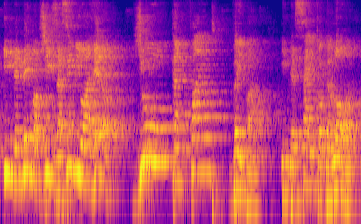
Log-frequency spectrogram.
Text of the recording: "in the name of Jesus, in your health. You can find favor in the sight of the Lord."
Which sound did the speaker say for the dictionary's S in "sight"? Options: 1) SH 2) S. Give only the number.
2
